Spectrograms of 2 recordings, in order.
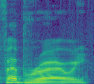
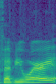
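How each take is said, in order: First: The word is sounded out letter by letter. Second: The word is said in its usual everyday form. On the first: "I'll go February, and that's how I'll remember" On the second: "instead of saying February"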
